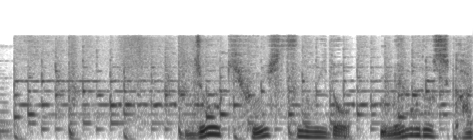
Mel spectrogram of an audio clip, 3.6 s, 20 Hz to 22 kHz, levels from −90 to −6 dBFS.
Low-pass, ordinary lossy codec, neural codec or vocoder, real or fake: none; none; none; real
